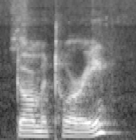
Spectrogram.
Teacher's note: We then have the letters OR saying or again. So we have two ors in dormitory, a little secondary stress on that tor.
